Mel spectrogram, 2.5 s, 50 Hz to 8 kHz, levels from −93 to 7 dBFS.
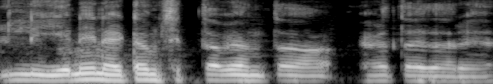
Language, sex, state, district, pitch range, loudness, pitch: Kannada, male, Karnataka, Dharwad, 135-150 Hz, -14 LUFS, 145 Hz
